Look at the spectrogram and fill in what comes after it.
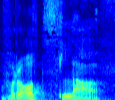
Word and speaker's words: Wrocław: Und zwar nach Breslau bzw. Wrocław. Richtig ausgesprochen? – Ja, also wenn wir jetzt keinen Protest von den polnischkundigen Hörerinnen haben, dann war es richtig.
